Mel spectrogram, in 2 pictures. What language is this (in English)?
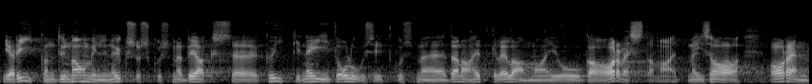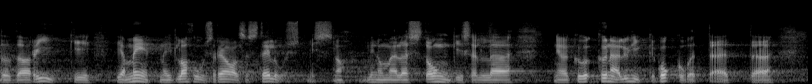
Estonian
